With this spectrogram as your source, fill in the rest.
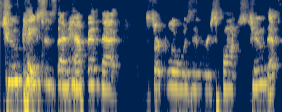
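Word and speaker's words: CERCLA: of texas too hey circular this is your very first environmental legislation they may call it circular c-e-r-c-l-a or they may spell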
